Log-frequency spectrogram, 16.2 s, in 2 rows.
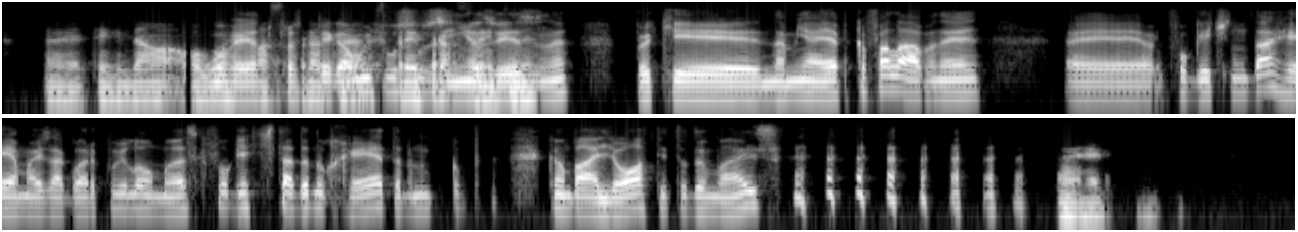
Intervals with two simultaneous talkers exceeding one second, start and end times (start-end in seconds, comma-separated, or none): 1.3-3.4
